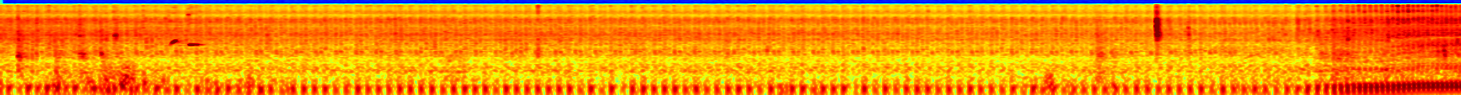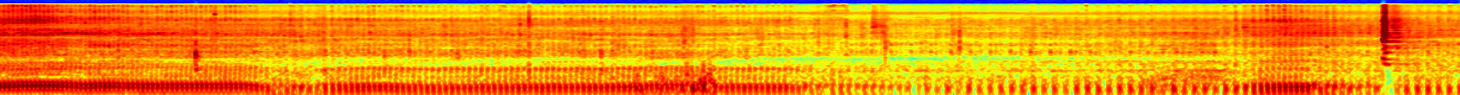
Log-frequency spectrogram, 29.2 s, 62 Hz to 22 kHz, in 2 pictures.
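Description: Truck engine running steadily, louder for a few seconds from about 13 seconds in and again briefly near the end, with a sharp click just before the end.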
